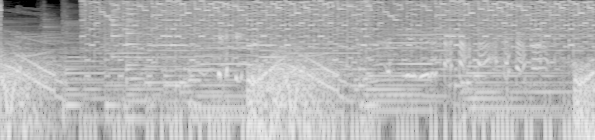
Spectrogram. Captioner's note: laugh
